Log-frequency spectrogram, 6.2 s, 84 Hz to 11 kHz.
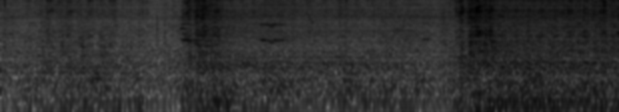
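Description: Classic car engines running as the cars move off at low speed; a mid-1950s Chevrolet pickup's engine grows louder about four and a half seconds in as the truck drives up close.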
